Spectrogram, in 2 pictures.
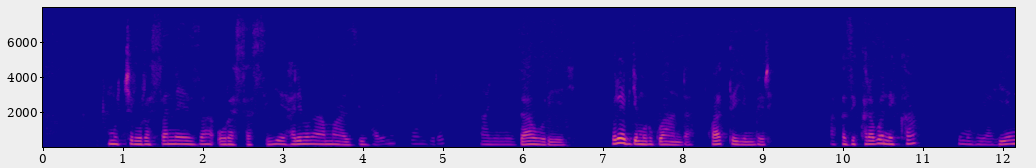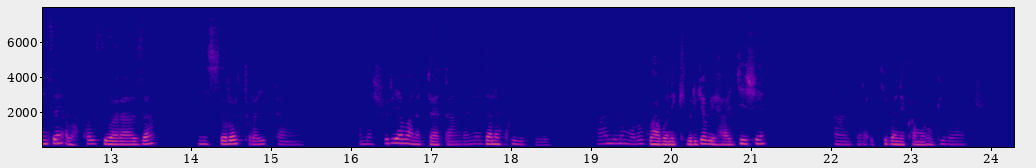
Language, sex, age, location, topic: Kinyarwanda, female, 25-35, Kigali, agriculture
